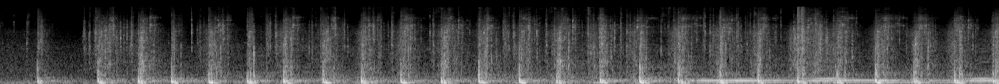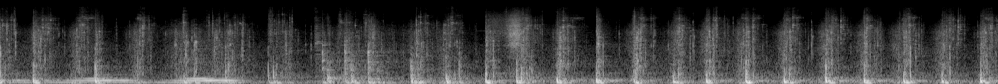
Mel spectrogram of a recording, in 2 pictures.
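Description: Heavy boots thud quickly on a metal floor.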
